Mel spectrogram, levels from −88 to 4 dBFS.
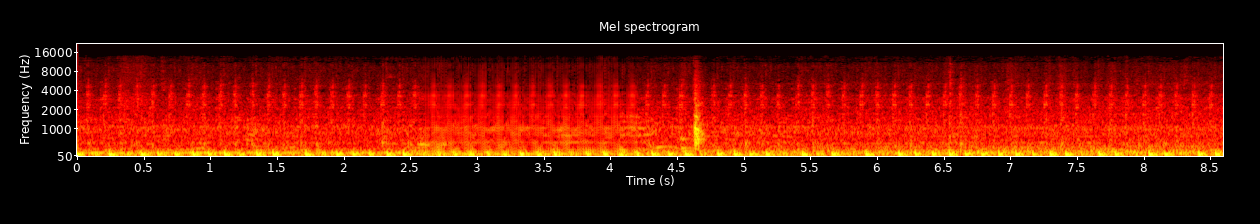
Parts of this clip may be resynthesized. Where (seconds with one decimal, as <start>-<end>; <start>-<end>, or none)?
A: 2.6-4.2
